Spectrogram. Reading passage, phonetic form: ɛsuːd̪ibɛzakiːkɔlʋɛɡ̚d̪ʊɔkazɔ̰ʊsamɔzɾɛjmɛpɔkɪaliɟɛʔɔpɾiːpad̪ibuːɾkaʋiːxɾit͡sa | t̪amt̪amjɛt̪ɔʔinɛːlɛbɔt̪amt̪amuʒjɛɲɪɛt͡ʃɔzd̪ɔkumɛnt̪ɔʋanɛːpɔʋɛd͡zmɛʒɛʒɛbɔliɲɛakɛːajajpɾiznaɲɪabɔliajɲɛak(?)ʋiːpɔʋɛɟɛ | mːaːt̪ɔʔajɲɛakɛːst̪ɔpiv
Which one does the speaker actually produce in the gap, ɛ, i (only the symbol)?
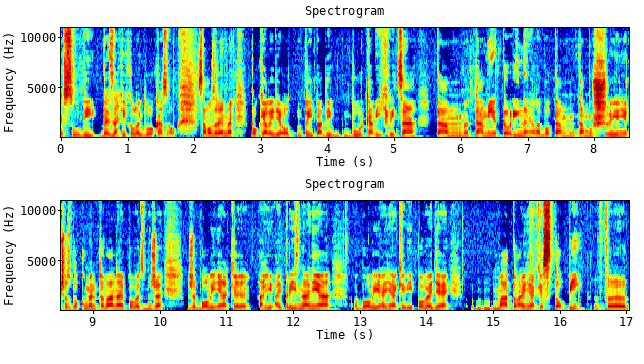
ɛ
